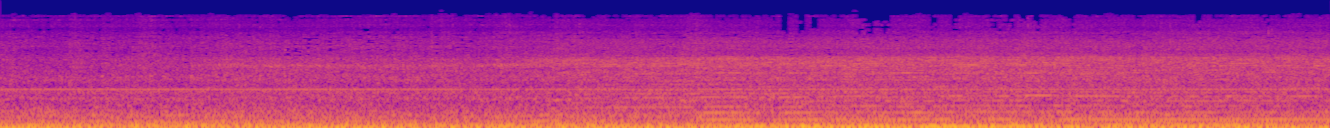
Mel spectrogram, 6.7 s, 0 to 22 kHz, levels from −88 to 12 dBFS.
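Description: No technical faults can be heard in this recording.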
